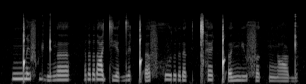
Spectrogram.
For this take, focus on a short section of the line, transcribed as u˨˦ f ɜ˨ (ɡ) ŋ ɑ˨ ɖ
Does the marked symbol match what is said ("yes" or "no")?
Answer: no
